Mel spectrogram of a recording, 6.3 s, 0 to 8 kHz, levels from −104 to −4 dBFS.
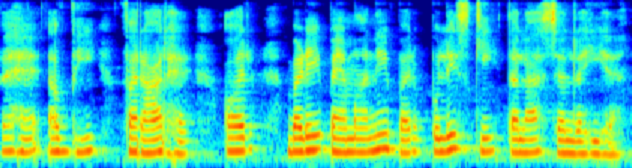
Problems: constant background noise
